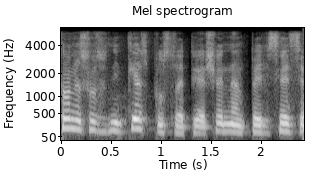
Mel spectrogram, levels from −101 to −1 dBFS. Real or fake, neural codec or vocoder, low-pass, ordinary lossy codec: fake; codec, 44.1 kHz, 2.6 kbps, DAC; 5.4 kHz; AAC, 48 kbps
